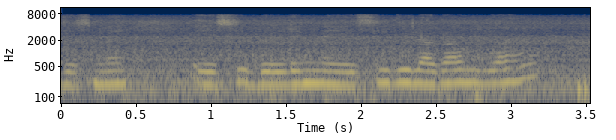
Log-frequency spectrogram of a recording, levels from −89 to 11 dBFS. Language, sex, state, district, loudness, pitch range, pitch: Hindi, female, Bihar, Araria, -22 LUFS, 190-210 Hz, 195 Hz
